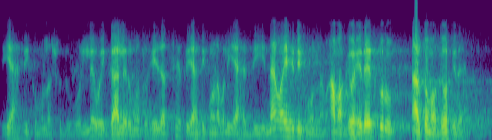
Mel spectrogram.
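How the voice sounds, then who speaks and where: A man's voice: lowish voice, fast talker. Man lecturing in a reverberant hall. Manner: conversational, swings from soft asides to emphatic loud points. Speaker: Islamic lecturer. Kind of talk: hadith lecture. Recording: dull lo-fi recording in a reverberant hall.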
